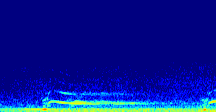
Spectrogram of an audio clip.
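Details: Humpback whale singing a long drawn-out tonal moan that bends upward and then holds level before fading, joined by a short sweeping note near the end, with steady low underwater rumble throughout.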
